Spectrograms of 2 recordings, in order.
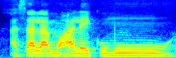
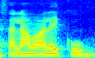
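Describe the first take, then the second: First: The final m is followed by an added u vowel. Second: The final m ends without an added vowel. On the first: The speaker calls it right. "setiap mim yang mati hanya pa, pasti tambah waw" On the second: The speaker calls it wrong. "enggak boleh assalamualaikum"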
